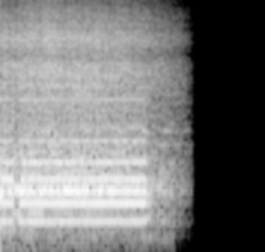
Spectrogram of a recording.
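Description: A car horn sounds one steady blast of several tones together, lasting a little over a second, then fades out into silence.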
